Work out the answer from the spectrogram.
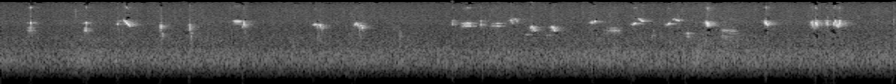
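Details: White-throated Dipper singing in winter by a clear mountain stream: a slow, loose run of high, scratchy twitters and squeezed notes, spaced irregularly, over the steady rush of the stream.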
